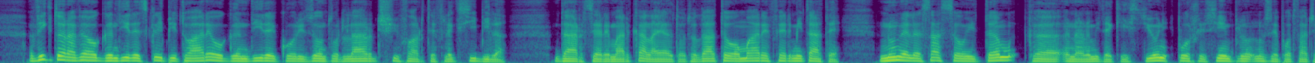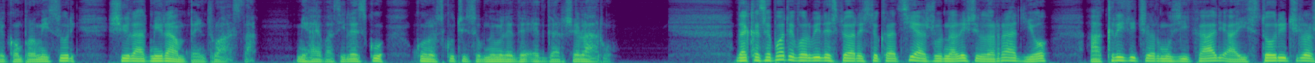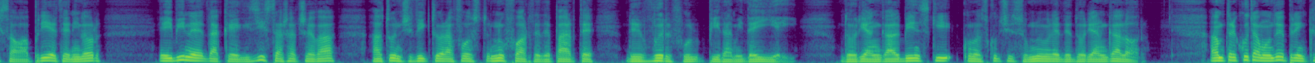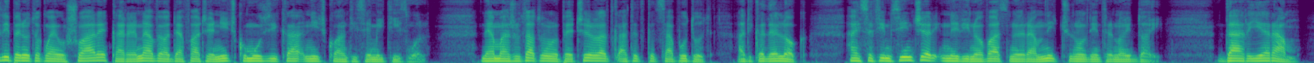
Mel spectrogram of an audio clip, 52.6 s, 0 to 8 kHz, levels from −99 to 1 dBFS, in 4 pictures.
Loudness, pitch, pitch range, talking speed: -22 LUFS, 110 Hz, 100-120 Hz, 155 wpm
